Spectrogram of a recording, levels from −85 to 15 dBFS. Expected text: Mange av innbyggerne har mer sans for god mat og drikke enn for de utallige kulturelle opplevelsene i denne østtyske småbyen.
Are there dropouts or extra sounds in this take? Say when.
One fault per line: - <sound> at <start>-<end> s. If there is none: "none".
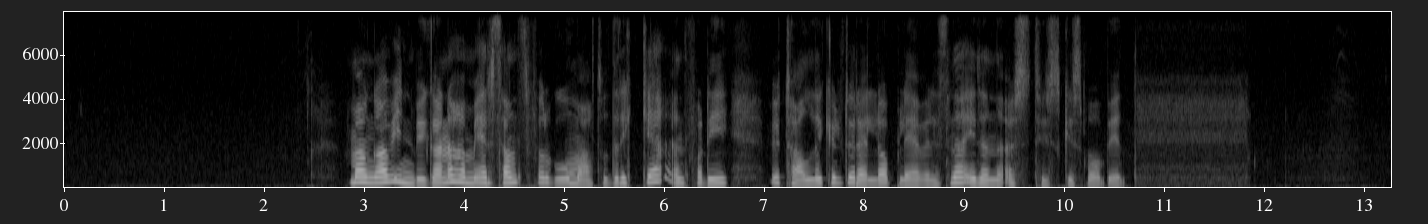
none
